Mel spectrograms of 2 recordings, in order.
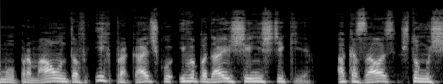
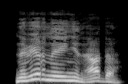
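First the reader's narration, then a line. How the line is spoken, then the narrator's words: Sighing. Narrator (Russian): вздохнул он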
